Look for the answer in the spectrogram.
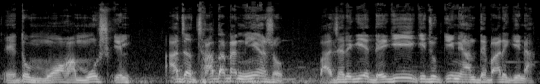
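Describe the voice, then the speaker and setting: A man's voice: mid-range voice, quick pace, soft background music, close to an everyday voice. A man playing a lazy, stingy village husband in a cartoon, grumbling and complaining. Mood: annoyed. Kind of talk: Bengali cartoon voice acting.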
